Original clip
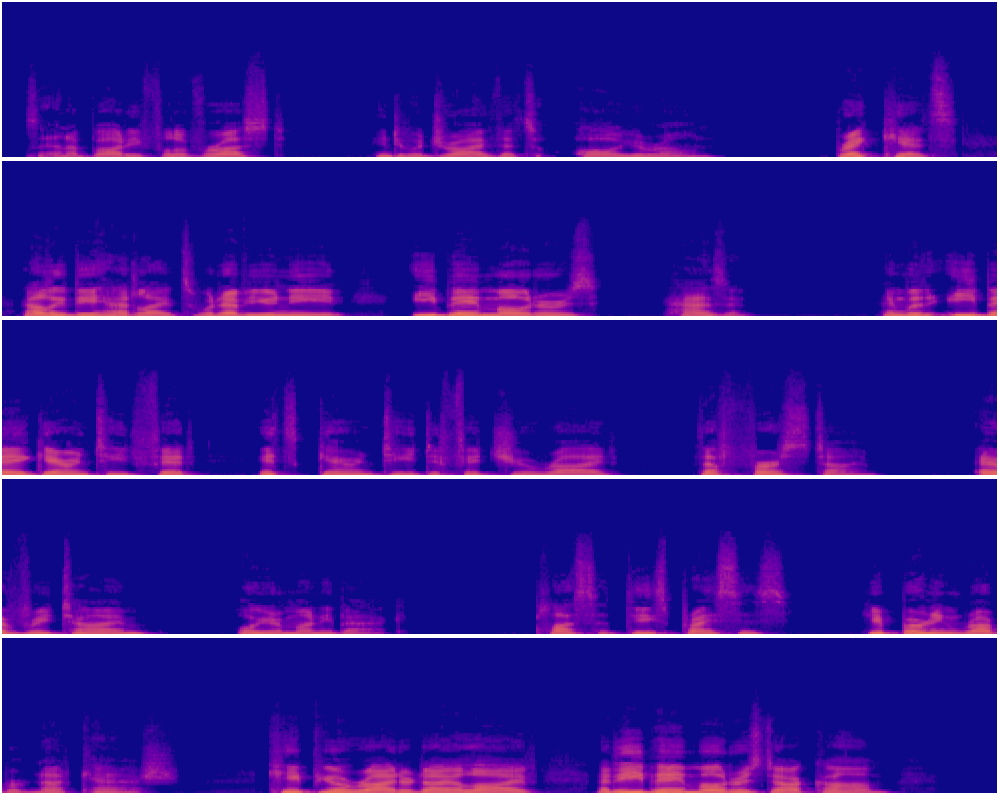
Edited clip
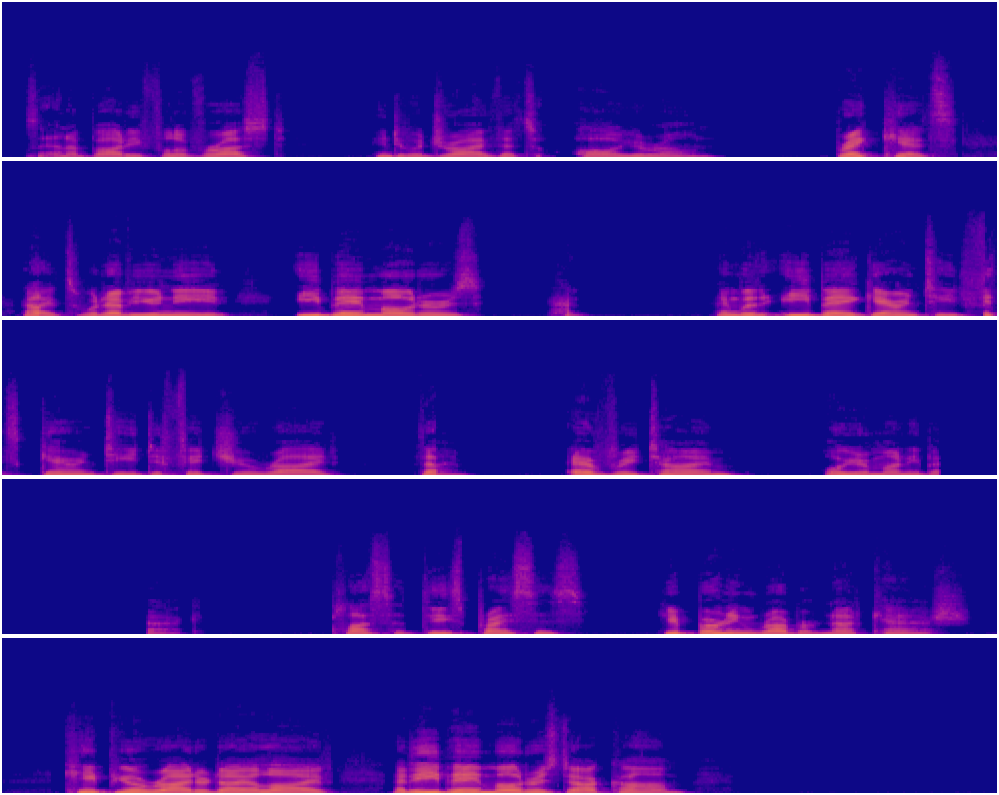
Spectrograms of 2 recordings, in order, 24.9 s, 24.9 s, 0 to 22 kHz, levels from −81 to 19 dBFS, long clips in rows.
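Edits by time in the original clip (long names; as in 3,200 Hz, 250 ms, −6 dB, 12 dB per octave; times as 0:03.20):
0:05.16–0:05.74: remove
0:08.39–0:08.64: remove
0:10.72–0:11.28: remove
0:13.51–0:14.16: remove
0:16.67: splice in silence 1.02 s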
